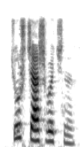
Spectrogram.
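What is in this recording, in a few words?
"чуш-чашвочны", Komi-Zyrian, female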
